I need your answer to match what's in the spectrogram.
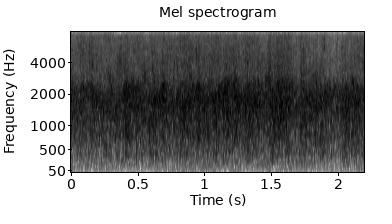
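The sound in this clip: Applause from a crowd honouring soldiers and police at a tourism-recovery speech in Colombia, a dense, steady wash of clapping holding an even loudness throughout the short clip with no voices over it.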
